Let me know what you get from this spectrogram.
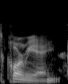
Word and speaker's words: Cormier: It's Cormier.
